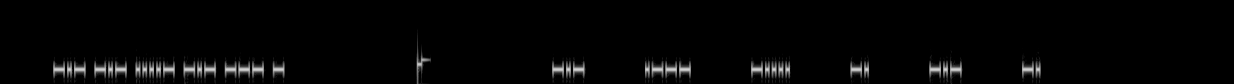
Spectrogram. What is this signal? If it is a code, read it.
Morse code, heard as a keyed tone, about 34 wpm, spaced as for 18 wpm, 700 Hz. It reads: KK4KOT KJ6NKN
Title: USA Call Signs - 6 Characters - 6x Character Spacing - 35wpm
